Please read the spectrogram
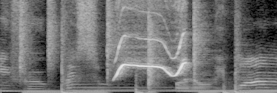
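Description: A single whistle over bouncy children's-song backing music, about a second in: a quick rising note that holds, dips and sweeps up again, lasting about half a second. It is the song's call-back whistle from the parent fruit to the little fruits swimming in the pond.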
